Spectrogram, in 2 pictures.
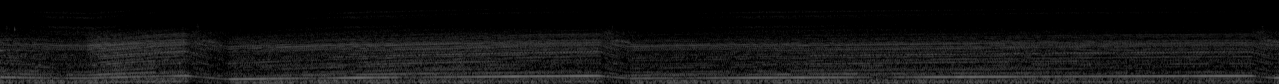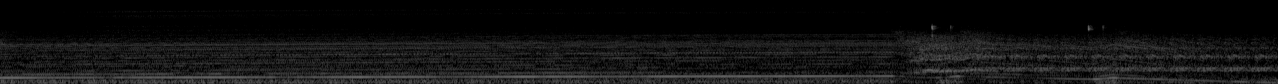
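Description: Nissan Skyline R34 GT-R A-Spec engine in Gran Turismo 2 revving hard through a steady climb, pitch rising then dropping at each gear change, several shifts in a row, loud and continuous with a few clicks near the end.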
